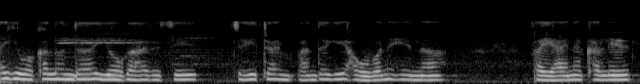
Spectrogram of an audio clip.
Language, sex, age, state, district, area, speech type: Manipuri, female, 30-45, Manipur, Imphal East, rural, spontaneous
